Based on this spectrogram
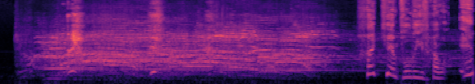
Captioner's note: cheering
